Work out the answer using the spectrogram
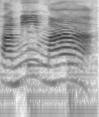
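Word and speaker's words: ファミマ: pronuncia Family mato e para facilitar a pronúncia eles acabam encurtando este nome e falam apenas famima outra coisa que a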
